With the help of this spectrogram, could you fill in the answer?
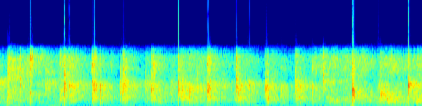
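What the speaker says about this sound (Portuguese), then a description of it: "aplausos" Applause in a church during a service, a fairly small group clapping in a steady, even rhythm of sharp, close claps with no talk.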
